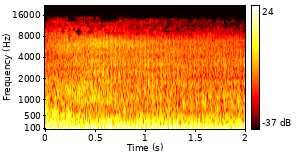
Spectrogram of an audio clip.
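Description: Honda Tiger Revo's single-cylinder four-stroke engine running at low, steady revs as the motorcycle rides along, its firing pulses even throughout.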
